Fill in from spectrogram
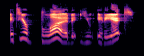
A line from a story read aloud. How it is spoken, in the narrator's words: Carquette snaps, blushing himself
